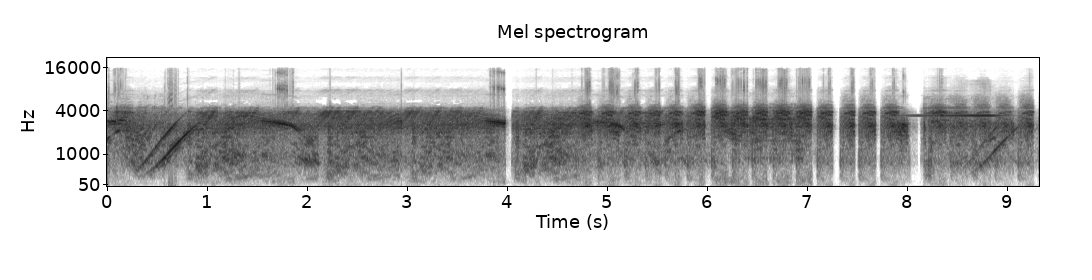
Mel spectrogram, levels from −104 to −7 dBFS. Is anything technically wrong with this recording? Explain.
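Yes. From 7.84 to 9.14 s there is loudspeaker feedback squeal. A microphone is hearing its own loudspeaker, and the loop gain passes one at 3.4 kHz. That tone swells over about a second to roughly the level of the sound. On a spectrogram it appears as a single bright horizontal line.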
